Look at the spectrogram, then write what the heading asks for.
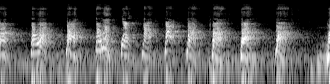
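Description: A dog barks in a comedy sitcom scene where a security guard confronts it after it frightened a small child: many sharp, yipping barks in a steady, rapid rhythm, each loud and brief, with short gaps between.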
